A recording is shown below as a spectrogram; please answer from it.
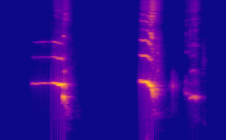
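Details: Almost eight-week-old Cavalier King Charles Spaniel puppy indoors: a thin, level whistled whine that ends in a brief drop, then a second falling squeal and a small trailing squeak, all in quiet surroundings.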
